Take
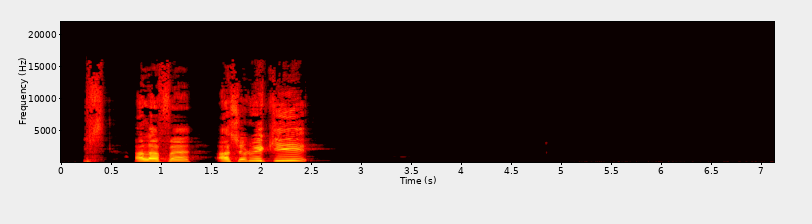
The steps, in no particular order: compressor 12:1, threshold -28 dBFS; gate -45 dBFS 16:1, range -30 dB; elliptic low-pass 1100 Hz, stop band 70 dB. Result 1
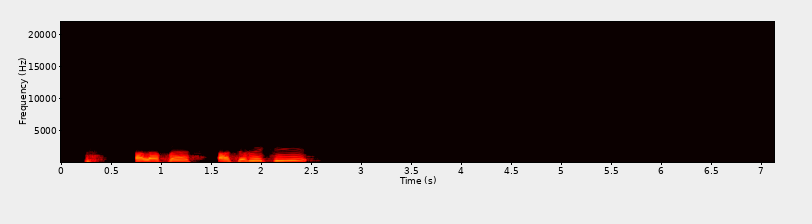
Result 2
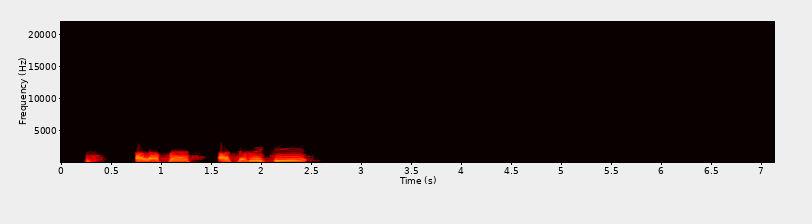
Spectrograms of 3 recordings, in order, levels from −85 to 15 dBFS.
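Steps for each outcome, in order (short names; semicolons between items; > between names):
gate > compressor > elliptic low-pass; gate > elliptic low-pass > compressor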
